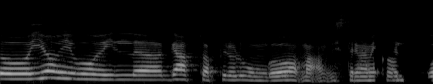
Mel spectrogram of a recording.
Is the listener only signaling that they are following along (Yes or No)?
Yes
